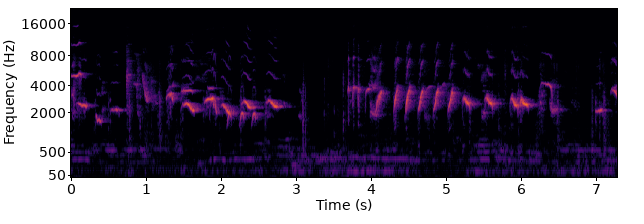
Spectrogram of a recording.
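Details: Green leafbird of the gotri type encountering a young wild green leafbird: busy bursts of sharp, slurred chirps and whistles, a short silence, then another fast, rhythmic series of bright chirped notes.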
